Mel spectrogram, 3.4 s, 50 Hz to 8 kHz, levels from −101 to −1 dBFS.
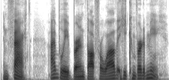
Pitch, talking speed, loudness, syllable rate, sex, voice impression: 100 Hz, 230 wpm, -21 LUFS, 6.7 syllables/s, male, masculine, adult-like, slightly relaxed, bright, clear, slightly raspy, cool, intellectual, calm, friendly, reassuring, wild, kind, modest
